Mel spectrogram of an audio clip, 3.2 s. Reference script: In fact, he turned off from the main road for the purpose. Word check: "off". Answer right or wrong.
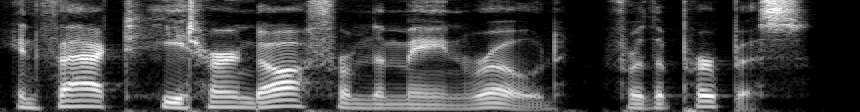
right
